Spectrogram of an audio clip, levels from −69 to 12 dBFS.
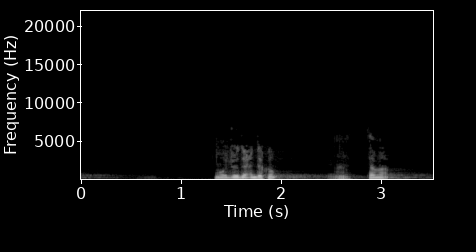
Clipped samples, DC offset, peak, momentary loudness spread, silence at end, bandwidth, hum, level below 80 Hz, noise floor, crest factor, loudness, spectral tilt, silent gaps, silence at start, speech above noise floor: under 0.1%; under 0.1%; -6 dBFS; 16 LU; 0.35 s; 6 kHz; none; -64 dBFS; -63 dBFS; 18 dB; -23 LUFS; -8 dB/octave; none; 1.35 s; 42 dB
